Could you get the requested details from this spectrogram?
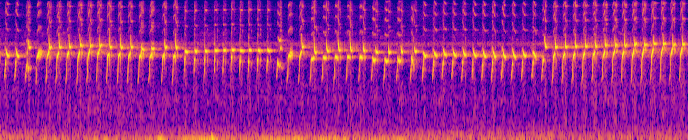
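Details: A canary delivers a vigorous, rolling song with lovebird-type phrases: continuous fast buzzy trills, pitch shifting in small steps every second or so and rising near the end.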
